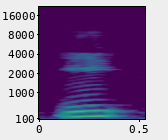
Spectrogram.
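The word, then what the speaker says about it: 一: is the number one yes in Chinese one pronounced E is just one horizontal stroke and while we're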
